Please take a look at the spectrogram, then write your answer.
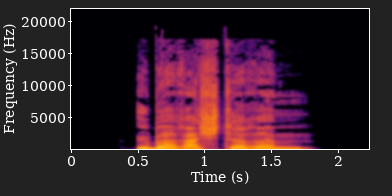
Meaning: strong dative masculine/neuter singular comparative degree of überrascht
- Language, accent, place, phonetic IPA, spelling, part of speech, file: German, Germany, Berlin, [yːbɐˈʁaʃtəʁəm], überraschterem, adjective, De-überraschterem.ogg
